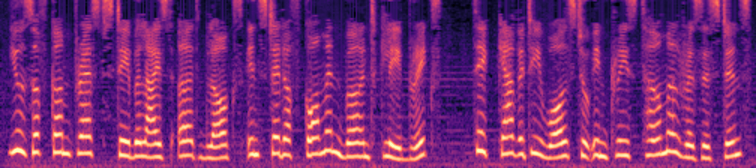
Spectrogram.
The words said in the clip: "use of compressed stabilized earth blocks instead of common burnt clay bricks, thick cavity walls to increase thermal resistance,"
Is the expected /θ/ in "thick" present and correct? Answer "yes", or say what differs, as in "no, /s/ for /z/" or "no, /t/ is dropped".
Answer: no, /t/ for /θ/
